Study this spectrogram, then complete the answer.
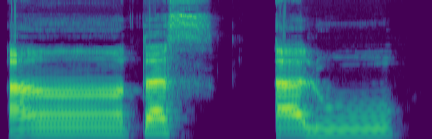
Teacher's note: سین میں سیٹی کی آواز پیدا کرنی ہے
